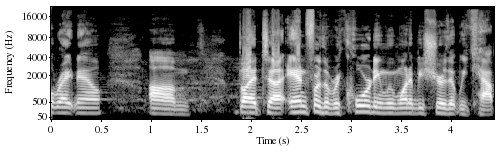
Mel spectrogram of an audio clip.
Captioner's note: laugh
